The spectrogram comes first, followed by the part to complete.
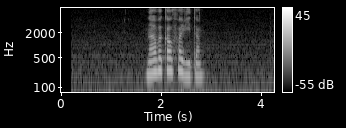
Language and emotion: Russian, neutral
